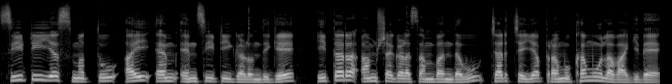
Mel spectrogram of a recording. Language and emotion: Kannada, neutral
